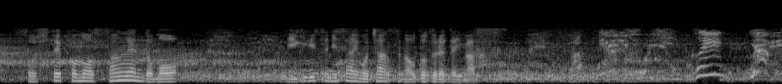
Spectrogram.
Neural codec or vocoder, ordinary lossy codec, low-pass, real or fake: codec, 16 kHz, 16 kbps, FunCodec, trained on LibriTTS, 50 frames a second; MP3, 48 kbps; 5.4 kHz; fake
